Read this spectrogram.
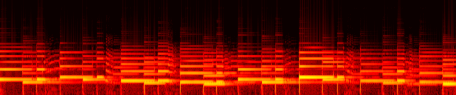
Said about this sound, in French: il y a un son de guitare qui est ressorti. rien de neuf, mais ce truc-là me parlait. Et j'ai sorti ce son de guitare, je l'ai isolé. Et là, j'ai rajouté la tierce de la guitare.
